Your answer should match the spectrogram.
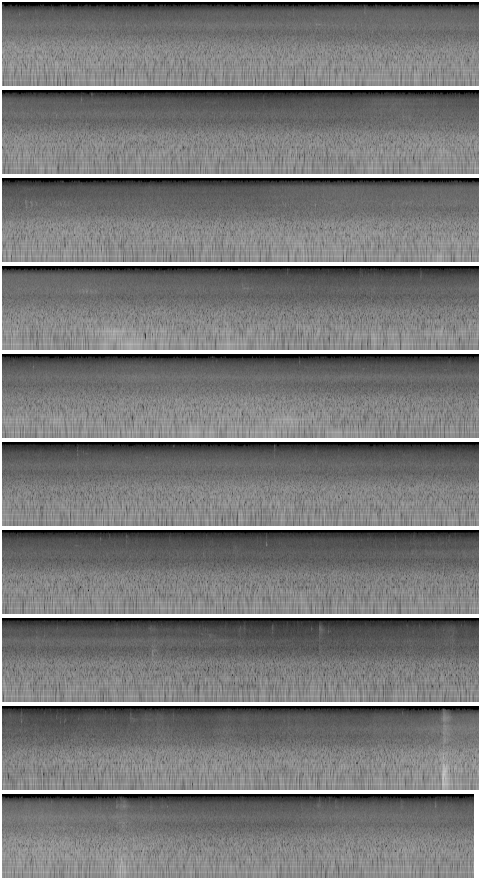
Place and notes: The wind in the trees. Birds busy. Definitively more than two, maybe four, more?
The calmness. The waves of winds coming and going. It´s not warm, but neither cold. Good I have a jacket on. That tree in the middle, why has it that leaning pole? The common fields behind. Children must love it here. But not today. There´s a plane in the sky. With people. Where do they come from? Tourists, going to the high mountains? Focused listening, global listening. I lose my focus often. It is calm and safe here. More warm inside of course, but I will come back there soon. Good with the air here in Jämtland. Breathing the air from the mountains. Good. Keep doing it. Listening. Recording. Now waves again. Am I at the sea? The crow reminds me not. But definitely calm waves. Of wind. In the trees.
